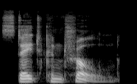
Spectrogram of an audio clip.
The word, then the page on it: state-controlled: British English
